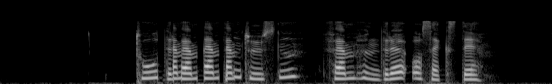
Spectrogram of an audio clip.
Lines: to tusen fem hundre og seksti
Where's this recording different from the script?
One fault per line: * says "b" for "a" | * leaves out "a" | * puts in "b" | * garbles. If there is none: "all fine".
* garbles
